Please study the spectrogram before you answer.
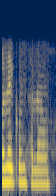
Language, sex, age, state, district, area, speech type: Kashmiri, female, 18-30, Jammu and Kashmir, Baramulla, rural, conversation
